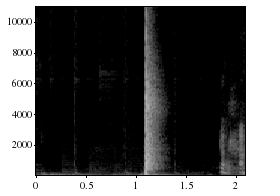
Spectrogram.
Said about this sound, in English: Who just clapped? I did. Just to mess everything up.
